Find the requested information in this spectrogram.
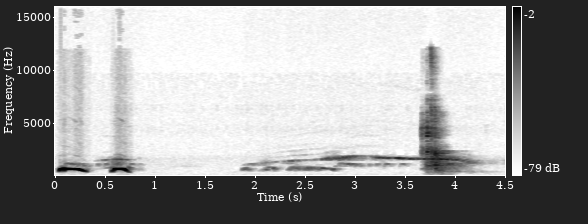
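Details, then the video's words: Decoy spotted dove cooing at Tet to attract wild doves: two strong, short, falling coos, then faint soft murmuring notes and a sharp click at the end. "Tiếng Chim Cu Mồi Thúc Gù Cực Hay và Hắp Dẫn Để Anh Em Kích Bổi Mùa Tết"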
